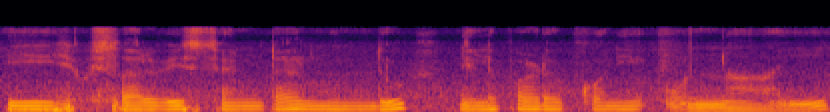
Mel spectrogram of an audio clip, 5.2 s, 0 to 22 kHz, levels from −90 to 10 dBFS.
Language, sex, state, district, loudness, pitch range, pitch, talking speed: Telugu, male, Andhra Pradesh, Sri Satya Sai, -17 LUFS, 110-125 Hz, 120 Hz, 70 wpm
